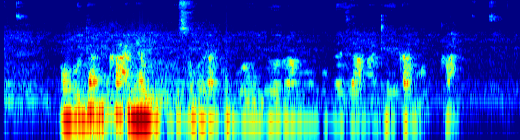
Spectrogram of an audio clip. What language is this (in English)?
Ganda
